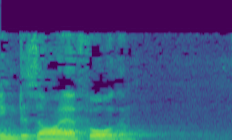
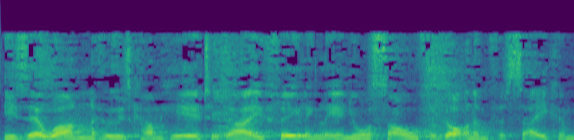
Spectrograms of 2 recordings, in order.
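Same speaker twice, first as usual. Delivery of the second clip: ordinary talk, nothing marked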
